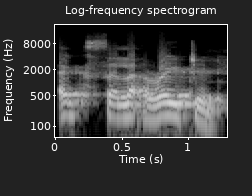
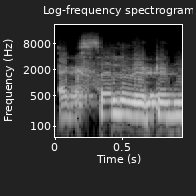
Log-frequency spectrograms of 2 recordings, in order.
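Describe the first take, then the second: First: A clear a vowel follows the l. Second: No clear a vowel follows the l. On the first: The speaker calls it right. "ला के बाद थोड़ा सा आपको अलिफ मद आ" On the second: The speaker calls it wrong. "accelerated नहीं"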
